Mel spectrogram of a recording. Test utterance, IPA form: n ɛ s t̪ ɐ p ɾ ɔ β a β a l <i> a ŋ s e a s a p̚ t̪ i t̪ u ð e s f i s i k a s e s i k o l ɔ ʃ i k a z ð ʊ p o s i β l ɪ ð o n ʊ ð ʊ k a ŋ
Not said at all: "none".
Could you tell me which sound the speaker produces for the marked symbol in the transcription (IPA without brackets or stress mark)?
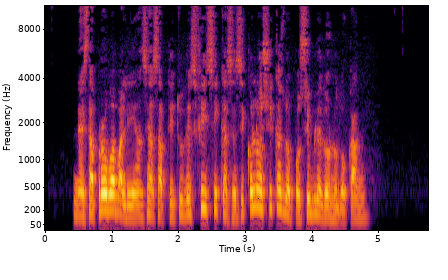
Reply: i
